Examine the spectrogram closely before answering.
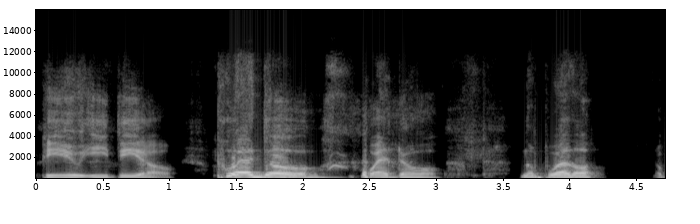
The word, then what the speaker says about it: puedo: can't hear you taunt so not plato no puedo puedo like p-u-e-d-o puedo puedo no puedo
